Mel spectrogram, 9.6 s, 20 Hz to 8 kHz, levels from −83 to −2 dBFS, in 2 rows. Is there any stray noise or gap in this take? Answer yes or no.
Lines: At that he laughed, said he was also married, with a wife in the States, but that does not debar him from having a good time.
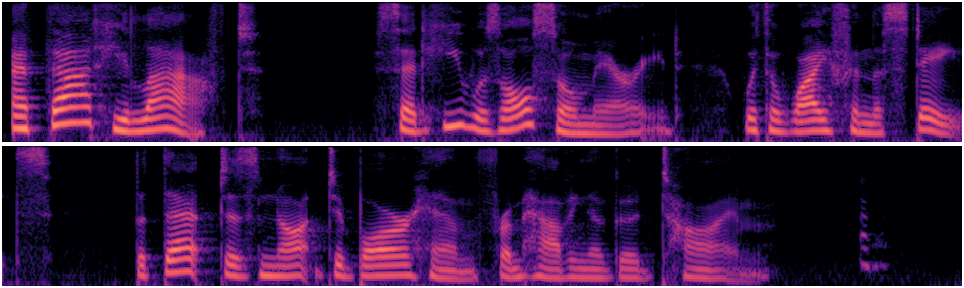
yes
